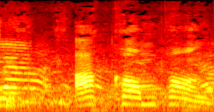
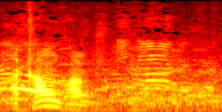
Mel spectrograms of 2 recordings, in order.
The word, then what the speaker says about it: Accompong: Accompong. How do you say this with name? Accompong. Accompong.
